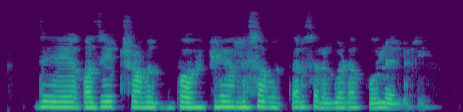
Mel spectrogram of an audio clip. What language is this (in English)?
Pashto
